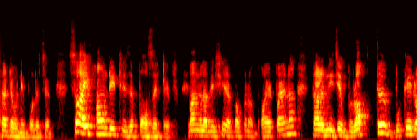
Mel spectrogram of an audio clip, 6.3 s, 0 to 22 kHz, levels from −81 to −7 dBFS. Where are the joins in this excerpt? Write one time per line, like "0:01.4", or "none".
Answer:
0:02.8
